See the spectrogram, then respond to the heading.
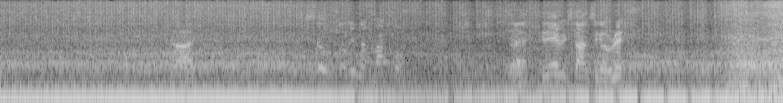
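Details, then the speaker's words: Customer engine on secondhand dyno for gentle running in, restarted after reconnecting fuel pipe to pump and letting carbs settle: steady, even low idle picking up cleanly with a blip of revs; engine has settled and runs smoothly. "Give it some RPM. I think it's settled now."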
